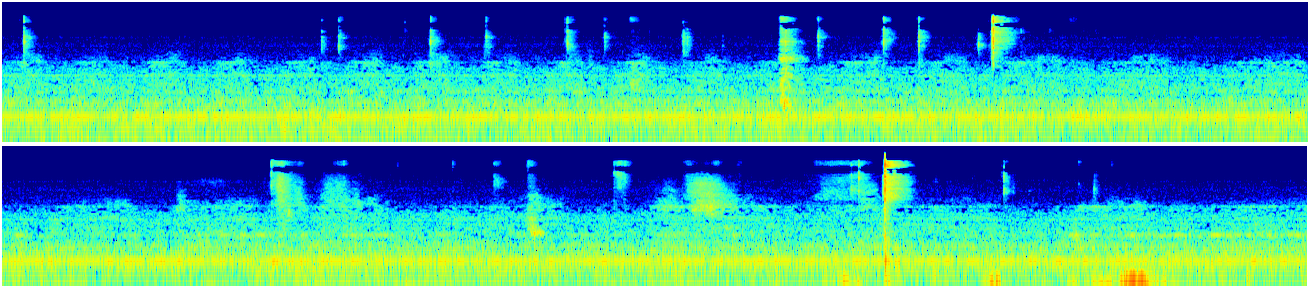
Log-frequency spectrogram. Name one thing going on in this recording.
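A blade scratches and scores a bar of soap with soft, crisp clicks.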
